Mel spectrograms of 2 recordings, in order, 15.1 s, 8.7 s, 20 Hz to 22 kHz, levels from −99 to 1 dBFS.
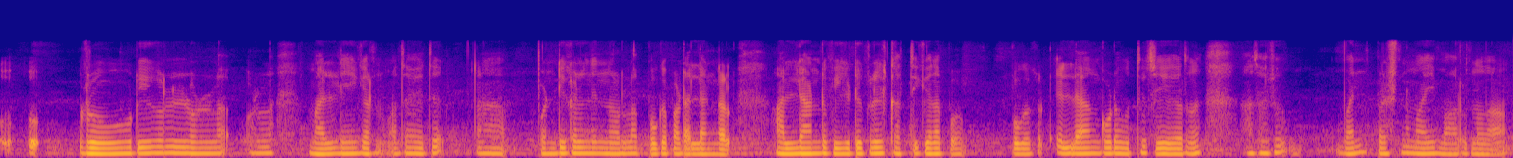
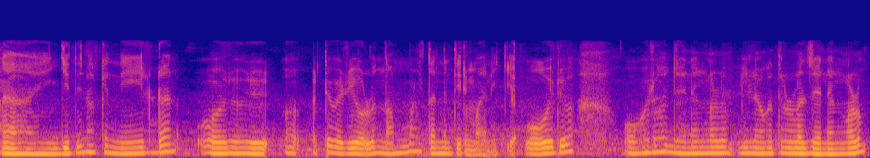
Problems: none marked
